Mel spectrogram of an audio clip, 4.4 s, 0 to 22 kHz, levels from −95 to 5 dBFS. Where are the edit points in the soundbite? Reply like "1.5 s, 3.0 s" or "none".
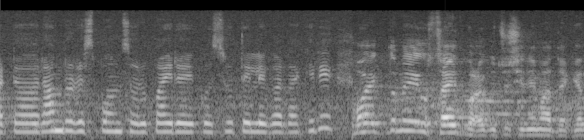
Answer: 2.6 s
